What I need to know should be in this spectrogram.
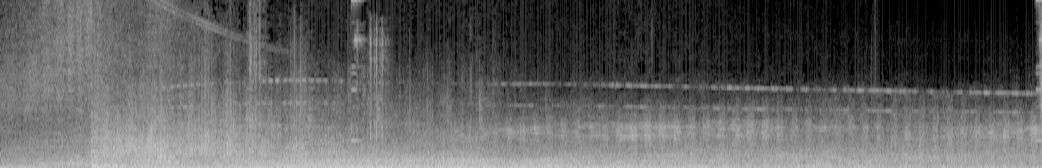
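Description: A spacecraft engine rumbles loudly and steadily.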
